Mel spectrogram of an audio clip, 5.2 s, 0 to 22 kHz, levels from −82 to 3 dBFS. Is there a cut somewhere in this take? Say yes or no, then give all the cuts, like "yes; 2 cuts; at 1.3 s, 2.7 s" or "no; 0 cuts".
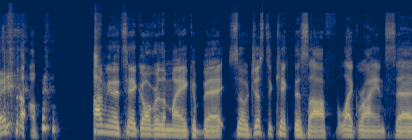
yes; 1 cut; at 2.8 s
